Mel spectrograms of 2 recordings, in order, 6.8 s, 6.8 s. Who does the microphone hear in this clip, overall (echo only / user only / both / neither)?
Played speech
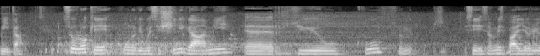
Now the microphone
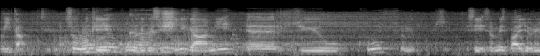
both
